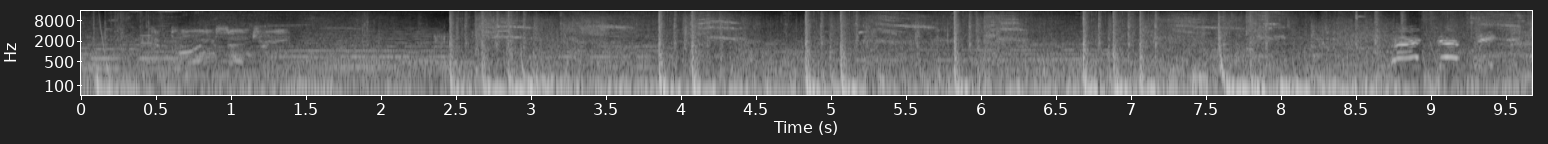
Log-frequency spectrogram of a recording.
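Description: Automated sentry turret in Helldivers 2 firing in bursts of sharp, loud gunshots over a dense battle din of other weapons and mechanical noise, with a voice speaking over the action.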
